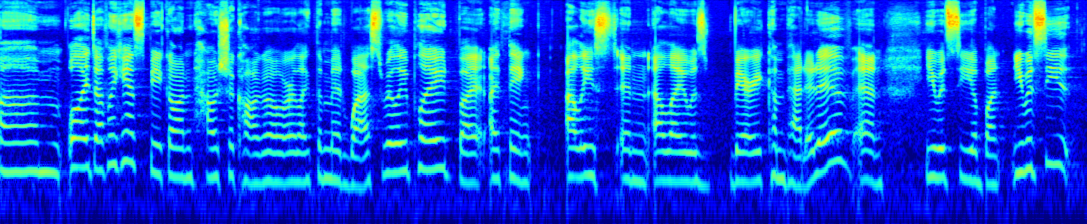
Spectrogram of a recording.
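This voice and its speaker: A woman in a Southern Californian accent speaks at a fairly high pitch and a moderate pace with ordinary pitch variation. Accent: Valley girl. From Southern California, Los Angeles area. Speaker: college volleyball player. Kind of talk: podcast interview.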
